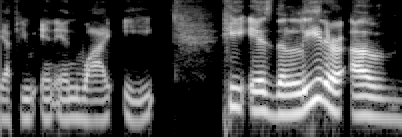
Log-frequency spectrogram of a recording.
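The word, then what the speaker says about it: Funnye: Looks like it's spelled funny, Funye.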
